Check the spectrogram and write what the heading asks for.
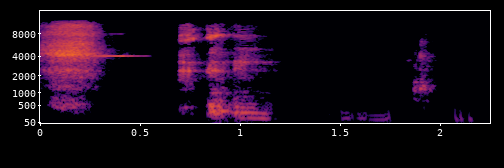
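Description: A person's short breathy sound, then a brief quiet murmur, with near silence through the second half.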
